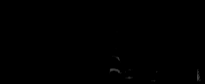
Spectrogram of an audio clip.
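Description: A single short, faint squeak from a young macaque about a second in, its pitch falling quickly, with a faint click near the end.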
